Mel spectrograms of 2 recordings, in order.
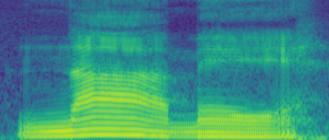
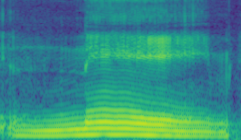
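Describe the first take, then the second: First: The vowel is an open 'ah' sound. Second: The vowel is an 'ay' sound, as in English. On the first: The speaker calls it right. "You pronounce it with open mouth" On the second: The speaker calls it wrong. "You don't say name"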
